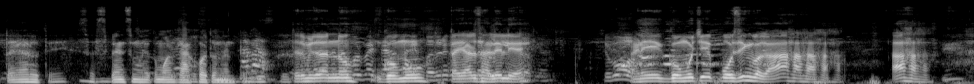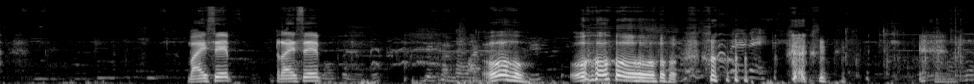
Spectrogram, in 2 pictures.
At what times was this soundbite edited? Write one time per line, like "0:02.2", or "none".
0:02.8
